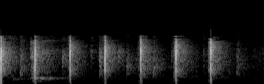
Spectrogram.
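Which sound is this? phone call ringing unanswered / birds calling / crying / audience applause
audience applause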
